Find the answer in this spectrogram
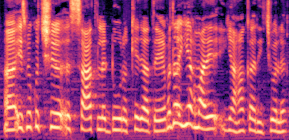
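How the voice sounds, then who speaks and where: A woman's voice: a little high, normal speed, a little mellow, soft background music. A woman vlogger in a chatty voice-over, talking straight to her viewers and quizzing them as she narrates family wedding footage.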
